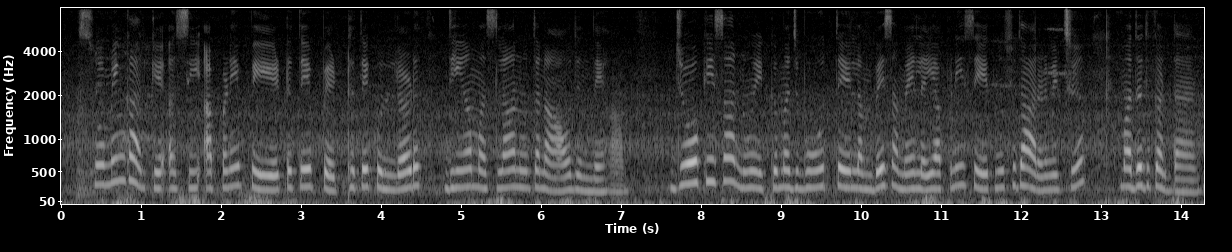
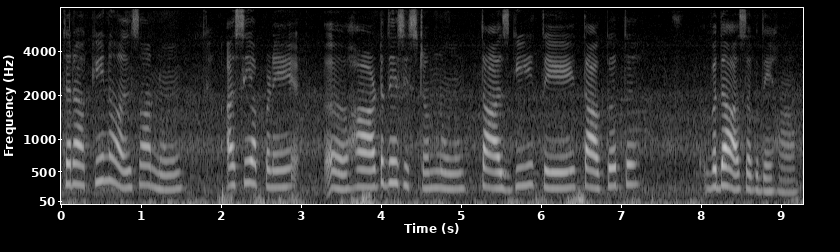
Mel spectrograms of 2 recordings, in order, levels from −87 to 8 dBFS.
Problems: background sounds at intervals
